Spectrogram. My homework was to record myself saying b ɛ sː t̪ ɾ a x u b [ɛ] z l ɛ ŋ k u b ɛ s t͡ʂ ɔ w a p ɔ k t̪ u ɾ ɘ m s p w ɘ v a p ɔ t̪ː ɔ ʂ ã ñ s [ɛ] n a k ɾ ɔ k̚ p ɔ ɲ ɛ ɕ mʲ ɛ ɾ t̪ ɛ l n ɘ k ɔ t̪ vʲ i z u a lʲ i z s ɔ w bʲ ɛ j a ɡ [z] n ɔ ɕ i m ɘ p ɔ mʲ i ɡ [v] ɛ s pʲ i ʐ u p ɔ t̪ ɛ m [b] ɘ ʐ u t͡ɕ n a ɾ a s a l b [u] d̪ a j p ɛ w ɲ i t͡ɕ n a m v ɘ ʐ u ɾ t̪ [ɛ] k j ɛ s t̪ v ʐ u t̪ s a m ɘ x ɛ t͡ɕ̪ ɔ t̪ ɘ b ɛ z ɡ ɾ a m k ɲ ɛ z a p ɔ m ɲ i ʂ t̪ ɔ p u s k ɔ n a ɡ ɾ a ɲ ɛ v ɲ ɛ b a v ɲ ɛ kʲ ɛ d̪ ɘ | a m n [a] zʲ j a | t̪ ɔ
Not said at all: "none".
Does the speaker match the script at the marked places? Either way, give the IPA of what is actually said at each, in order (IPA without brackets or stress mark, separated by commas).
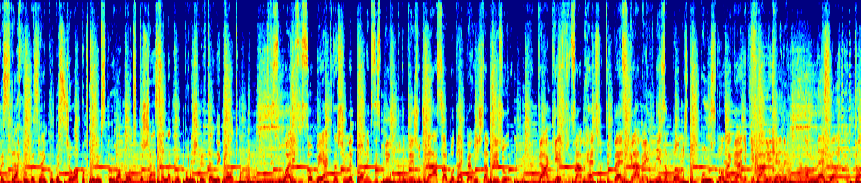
ɛ, a, z, z, v, ɔ, a, ɛ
